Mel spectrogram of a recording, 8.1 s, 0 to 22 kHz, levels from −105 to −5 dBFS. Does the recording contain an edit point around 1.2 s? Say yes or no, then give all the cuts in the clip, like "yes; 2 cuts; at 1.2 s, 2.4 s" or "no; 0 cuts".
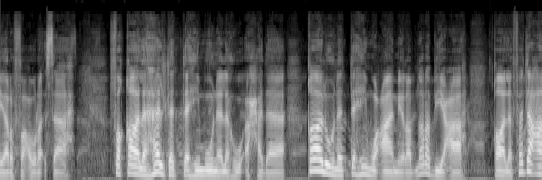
no; 0 cuts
